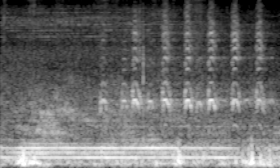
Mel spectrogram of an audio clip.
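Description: A bird calling in a quick run of short, repeated calls, about four a second, starting about one and a half seconds in. A steady low hum runs underneath.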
